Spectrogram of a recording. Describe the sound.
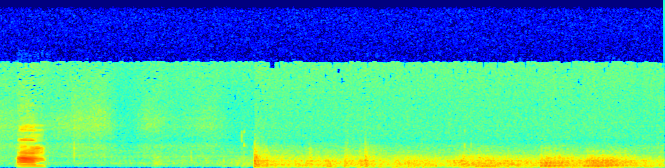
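A short voice sounds briefly, then, with a flash of lightning, a sudden loud thunderclap breaks out and rolls into a long, sustained, powerful rumble that keeps going until the end.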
